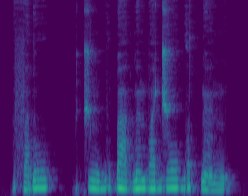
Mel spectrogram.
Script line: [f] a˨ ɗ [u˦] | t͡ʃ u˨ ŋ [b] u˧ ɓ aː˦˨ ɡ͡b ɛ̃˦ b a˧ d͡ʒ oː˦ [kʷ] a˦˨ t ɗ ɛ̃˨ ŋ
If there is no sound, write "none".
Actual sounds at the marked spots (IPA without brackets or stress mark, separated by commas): f, u˦, b, ɡʷ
